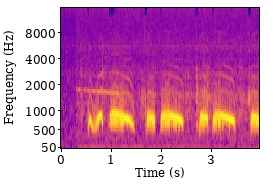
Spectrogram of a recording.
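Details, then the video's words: Spotted dove urging call used to provoke other doves: quick back-to-back phrases, each a short wavering note then a sustained coo, four in four seconds. "Cu Gáy Giọng Hạp Bổi [ GÁY GỌI + THÚC + Gù ] Kích Bổi Cay Cú .Chim cu đất gáy"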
